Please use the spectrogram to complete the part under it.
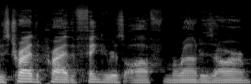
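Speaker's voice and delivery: ordinary delivery, nothing marked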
